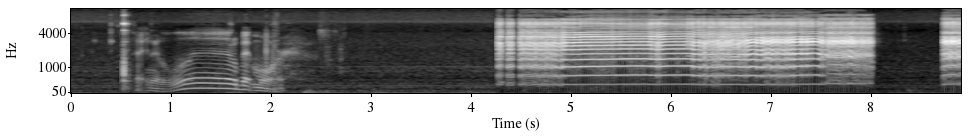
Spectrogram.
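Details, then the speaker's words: 1963 Lionel Alco FA 218 Santa Fe toy locomotive, horn that was out of adjustment, after adjusting: a steady raspy buzz holding one pitch for about four seconds, strong and even. The horn now sounds properly. "That sounds pretty good."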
